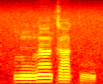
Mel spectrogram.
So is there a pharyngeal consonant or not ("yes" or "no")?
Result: no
